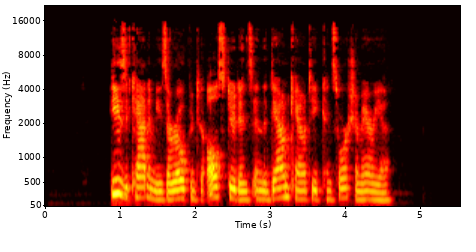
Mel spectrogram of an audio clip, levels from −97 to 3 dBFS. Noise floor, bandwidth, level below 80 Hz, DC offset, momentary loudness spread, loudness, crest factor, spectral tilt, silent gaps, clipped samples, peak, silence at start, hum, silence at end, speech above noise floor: -87 dBFS; 15.5 kHz; -76 dBFS; under 0.1%; 11 LU; -28 LUFS; 18 dB; -4.5 dB/octave; none; under 0.1%; -10 dBFS; 0.85 s; none; 0.95 s; 60 dB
